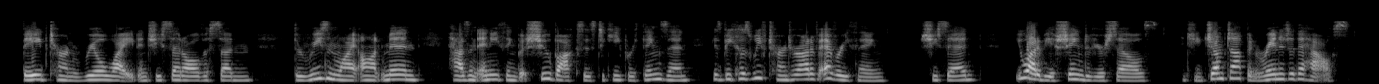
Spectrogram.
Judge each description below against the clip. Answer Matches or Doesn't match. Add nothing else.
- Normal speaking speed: Doesn't match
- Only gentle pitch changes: Doesn't match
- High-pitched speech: Matches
